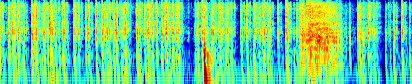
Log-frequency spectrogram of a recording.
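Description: A firework pops loudly.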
